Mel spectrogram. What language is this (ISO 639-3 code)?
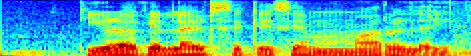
bho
